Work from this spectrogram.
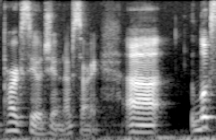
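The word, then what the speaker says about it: Park Seo-joon: it's for um okay Park see a hoon's character no I mispronounced it Park SEO June I'm sorry uh looks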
